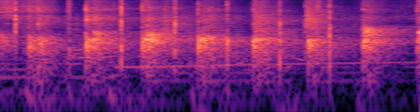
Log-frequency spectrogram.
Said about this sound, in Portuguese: Palmas!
